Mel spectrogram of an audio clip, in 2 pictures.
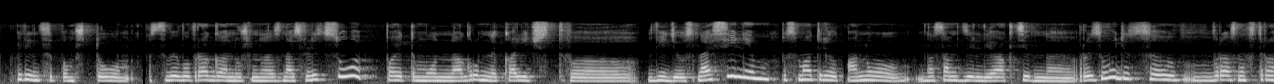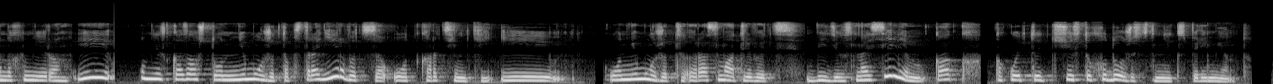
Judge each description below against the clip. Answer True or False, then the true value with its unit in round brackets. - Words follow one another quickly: False (120 wpm)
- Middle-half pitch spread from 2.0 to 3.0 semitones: False (4.1 semitones)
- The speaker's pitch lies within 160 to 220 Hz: True (190 Hz)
